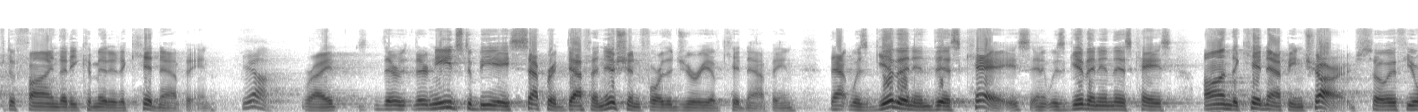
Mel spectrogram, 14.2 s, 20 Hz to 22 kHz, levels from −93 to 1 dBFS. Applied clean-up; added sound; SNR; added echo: none; none; none; none.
